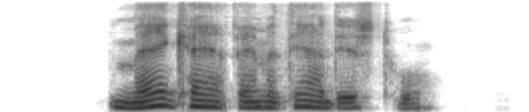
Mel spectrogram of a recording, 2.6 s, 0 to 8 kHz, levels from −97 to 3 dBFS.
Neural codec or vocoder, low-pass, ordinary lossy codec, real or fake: codec, 24 kHz, 0.9 kbps, WavTokenizer, small release; 7.2 kHz; AAC, 48 kbps; fake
